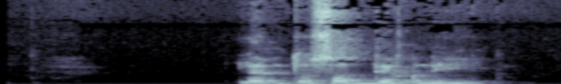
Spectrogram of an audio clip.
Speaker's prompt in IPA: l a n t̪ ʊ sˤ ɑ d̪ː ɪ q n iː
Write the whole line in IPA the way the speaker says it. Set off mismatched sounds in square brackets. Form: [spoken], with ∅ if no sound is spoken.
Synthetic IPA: l a [m] t̪ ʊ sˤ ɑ d̪ː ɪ q n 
